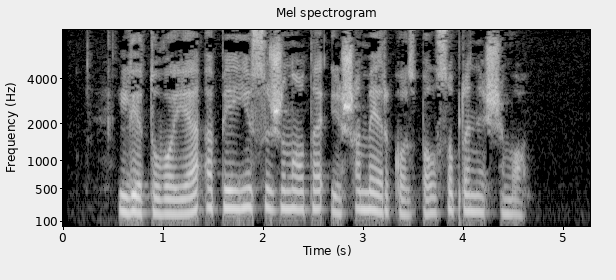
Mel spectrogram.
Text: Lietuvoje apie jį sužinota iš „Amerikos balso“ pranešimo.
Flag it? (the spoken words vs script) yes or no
no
